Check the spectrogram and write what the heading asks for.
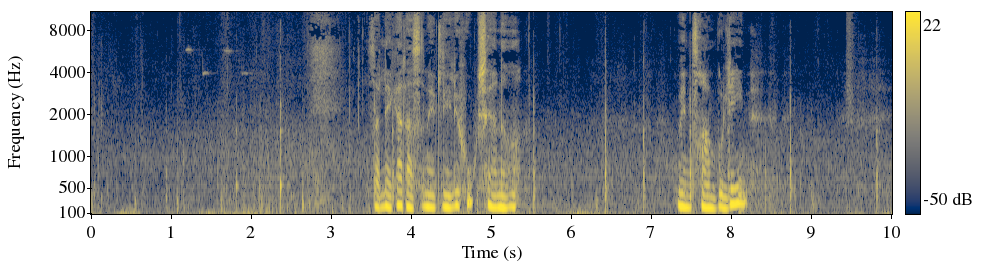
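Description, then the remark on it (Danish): Steady footsteps tap along a long corridor as a person walks down it, a regular walking rhythm throughout, while the person speaks over them in two short stretches. “Nu går jeg ned her kigger og ser, hvad der sker.”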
